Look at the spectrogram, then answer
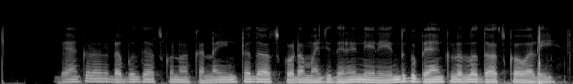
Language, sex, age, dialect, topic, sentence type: Telugu, male, 31-35, Central/Coastal, banking, question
